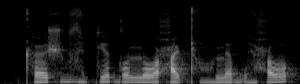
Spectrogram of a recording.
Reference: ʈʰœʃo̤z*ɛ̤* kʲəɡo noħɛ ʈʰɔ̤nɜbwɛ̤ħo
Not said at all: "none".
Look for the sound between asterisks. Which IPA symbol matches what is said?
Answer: ɛ̤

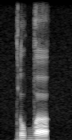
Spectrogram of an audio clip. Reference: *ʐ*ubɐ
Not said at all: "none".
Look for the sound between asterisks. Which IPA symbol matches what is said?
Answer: ɾ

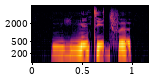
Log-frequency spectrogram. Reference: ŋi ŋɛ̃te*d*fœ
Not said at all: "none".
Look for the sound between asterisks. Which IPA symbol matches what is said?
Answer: d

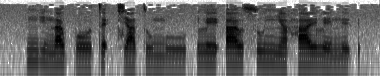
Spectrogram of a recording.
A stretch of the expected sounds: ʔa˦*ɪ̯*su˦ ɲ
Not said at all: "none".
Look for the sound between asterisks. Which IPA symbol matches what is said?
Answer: ʊ̯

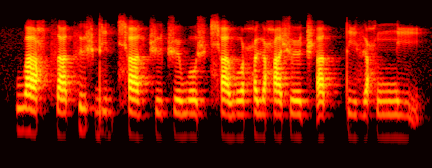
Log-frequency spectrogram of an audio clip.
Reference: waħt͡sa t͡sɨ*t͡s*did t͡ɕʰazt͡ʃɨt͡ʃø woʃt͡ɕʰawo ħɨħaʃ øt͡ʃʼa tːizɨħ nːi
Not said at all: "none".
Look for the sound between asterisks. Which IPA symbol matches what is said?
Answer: ʃ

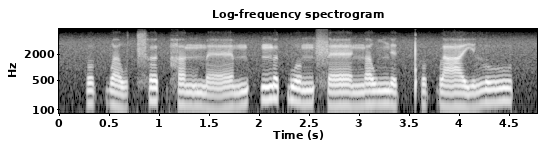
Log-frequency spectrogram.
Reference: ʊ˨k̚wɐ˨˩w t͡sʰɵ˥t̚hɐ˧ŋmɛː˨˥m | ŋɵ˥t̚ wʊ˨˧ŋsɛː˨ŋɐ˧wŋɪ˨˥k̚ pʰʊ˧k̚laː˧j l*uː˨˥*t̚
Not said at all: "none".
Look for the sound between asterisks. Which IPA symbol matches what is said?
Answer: uː˥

